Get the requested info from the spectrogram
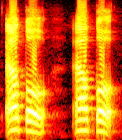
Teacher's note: अब ता के लिए साकिन हालत में आवाज बंद हो जाती है, ठीक है, अत, हमने कहा था पहले आवाज को लॉक करें और फिर सांस को जारी कर दें, ठीक। लेकिन तौ के लिए आवाज में कलकला होता है, सांस बंद हो जाता है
